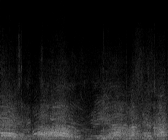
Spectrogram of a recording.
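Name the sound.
protest crowd chanting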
